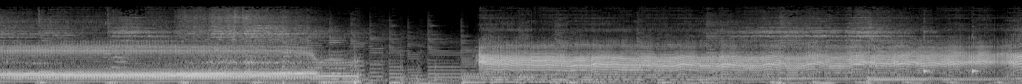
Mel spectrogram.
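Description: Live folk band ending a traditional Australian song. A held closing chord with a steady beat lasts about three and a half seconds; after a short break, a long note with wide vibrato is held over a steady low drone.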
